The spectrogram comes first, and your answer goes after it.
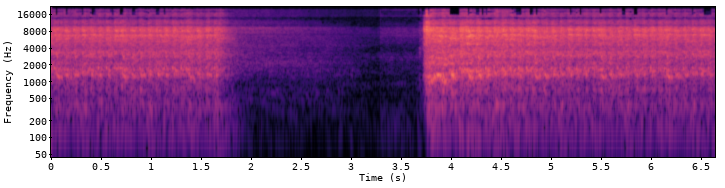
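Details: Ford 6.0 Powerstroke after a new tune, with air in the new injectors: long, steady starter churn, a pause, then a second crank that catches; extended cranking of about a minute is expected to purge the air.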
